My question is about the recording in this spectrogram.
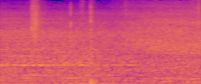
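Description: Car traffic on a town street: a steady wash of engine and tyre noise with a low rumble.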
